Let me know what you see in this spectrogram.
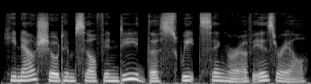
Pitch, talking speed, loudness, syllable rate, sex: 170 Hz, 190 wpm, -17 LUFS, 5.0 syllables/s, female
